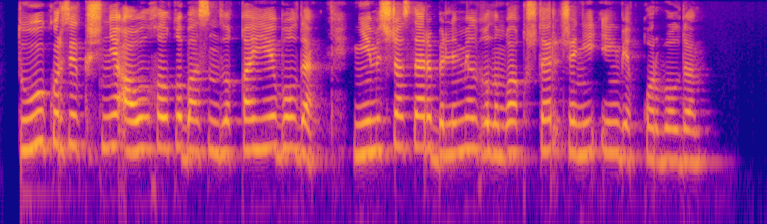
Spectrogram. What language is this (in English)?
Kazakh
